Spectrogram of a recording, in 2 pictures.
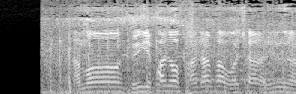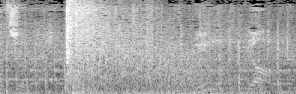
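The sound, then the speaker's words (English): News footage of an Israeli drone strike against an Iranian defense facility: one sudden, loud booming blast midway through, followed by a rumbling roar, while excited voices talk and call out throughout. “What you just saw was footage of an Israeli drone strike against an Iranian defense facility.”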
